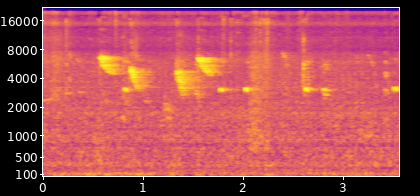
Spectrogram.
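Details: Javan munia calling: a series of thin, high downslurred chirps, some with a brief harmonic sweep, then shorter clipped notes toward the end, over a low steady rumble.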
